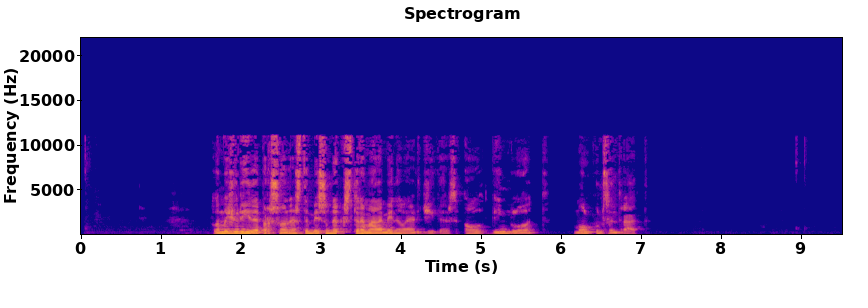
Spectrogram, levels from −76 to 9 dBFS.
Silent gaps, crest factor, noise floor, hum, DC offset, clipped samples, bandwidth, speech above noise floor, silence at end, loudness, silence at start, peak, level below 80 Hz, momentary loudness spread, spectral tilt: none; 18 dB; -71 dBFS; none; under 0.1%; under 0.1%; 11.5 kHz; 55 dB; 2.55 s; -17 LUFS; 1.65 s; 0 dBFS; -50 dBFS; 13 LU; -4.5 dB/octave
